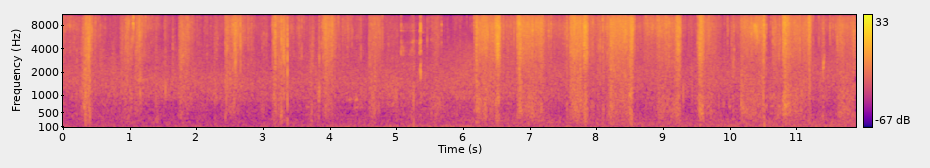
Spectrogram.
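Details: Crunching footsteps and rustling on a cold woodland path in winter, with soft swishes and no animal calls.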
